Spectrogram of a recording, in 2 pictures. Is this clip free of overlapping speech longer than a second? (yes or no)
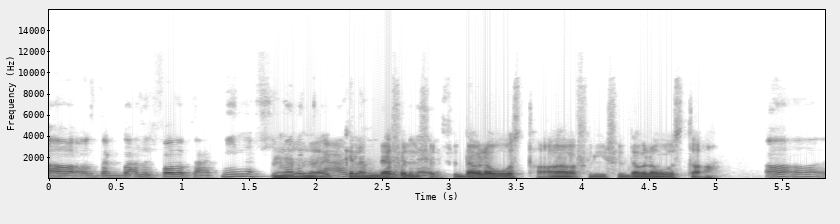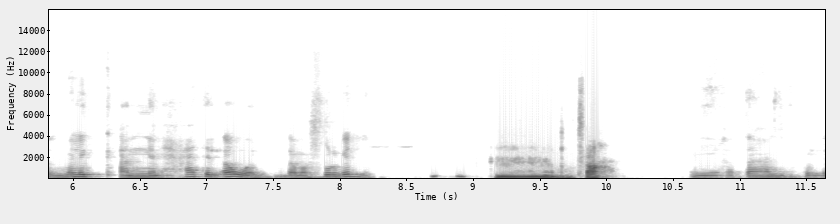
no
